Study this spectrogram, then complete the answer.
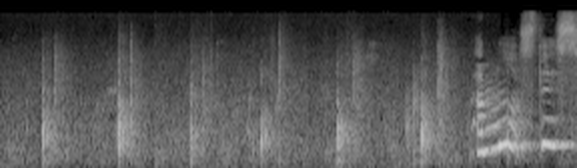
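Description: Footsteps tap along a hard floor.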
